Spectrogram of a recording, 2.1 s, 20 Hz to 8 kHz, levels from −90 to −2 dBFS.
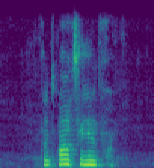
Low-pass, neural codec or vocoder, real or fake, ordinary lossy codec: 7.2 kHz; autoencoder, 22.05 kHz, a latent of 192 numbers a frame, VITS, trained on one speaker; fake; Opus, 64 kbps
